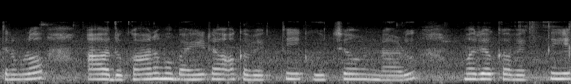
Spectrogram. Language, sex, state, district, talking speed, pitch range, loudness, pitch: Telugu, female, Andhra Pradesh, Chittoor, 115 wpm, 225-250 Hz, -16 LUFS, 240 Hz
